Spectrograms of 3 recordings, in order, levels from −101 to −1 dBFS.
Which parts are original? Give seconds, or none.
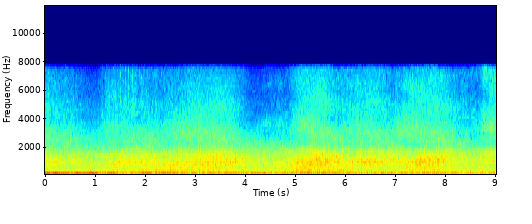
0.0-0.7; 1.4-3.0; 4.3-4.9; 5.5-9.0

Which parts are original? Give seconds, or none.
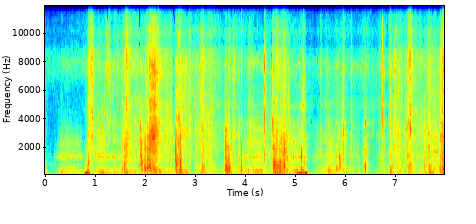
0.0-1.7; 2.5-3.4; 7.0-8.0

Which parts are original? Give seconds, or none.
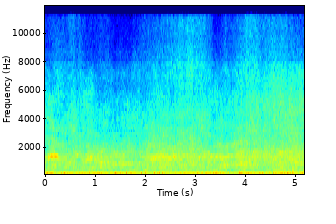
none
